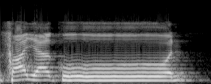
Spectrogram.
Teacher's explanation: کاف کے بعد واو ہے، کاف کو جب واو سے ملائیں گے تو یہاں اس کو 1 الف کی مقدار لمبا کریں گے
